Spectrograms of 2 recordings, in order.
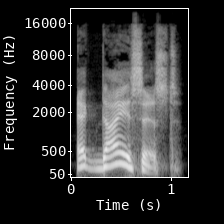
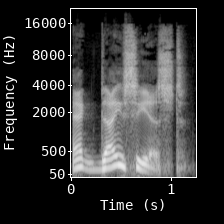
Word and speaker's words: ecdysiast: The Desert Clam has set the password for tonight in the SOR Space Travelers Club, Ecdysis. Oh, I butchered that again. Ecdysiast. There we go.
